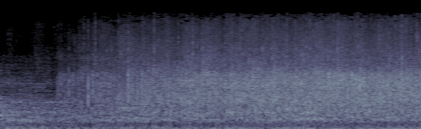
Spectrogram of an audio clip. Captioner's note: applause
